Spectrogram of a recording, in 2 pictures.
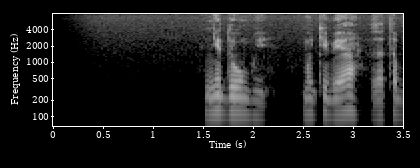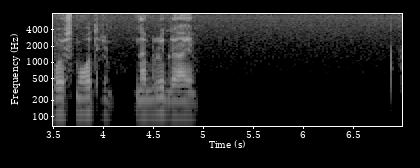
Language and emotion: Russian, neutral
